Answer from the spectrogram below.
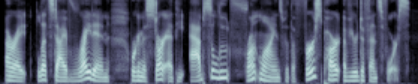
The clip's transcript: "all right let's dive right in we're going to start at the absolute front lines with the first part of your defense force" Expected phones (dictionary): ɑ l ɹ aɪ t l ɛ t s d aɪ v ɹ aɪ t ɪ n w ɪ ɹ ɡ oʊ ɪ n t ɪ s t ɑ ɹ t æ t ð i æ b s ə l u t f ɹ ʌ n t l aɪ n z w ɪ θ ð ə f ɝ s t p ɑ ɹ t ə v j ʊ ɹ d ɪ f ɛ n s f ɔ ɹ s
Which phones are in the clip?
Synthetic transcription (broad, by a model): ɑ l ɹ aɪ t l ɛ t s d aɪ v ɹ aɪ t ɪ n w ɪ ɹ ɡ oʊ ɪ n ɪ s t ɑ ɹ t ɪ t ð i æ b s ə l u t f ɹ ʌ n t l aɪ n z w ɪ ð ə f ɝ s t p ɑ ɹ t ə v j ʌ ɹ d ɪ f ɛ n s f ɔ ɹ s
